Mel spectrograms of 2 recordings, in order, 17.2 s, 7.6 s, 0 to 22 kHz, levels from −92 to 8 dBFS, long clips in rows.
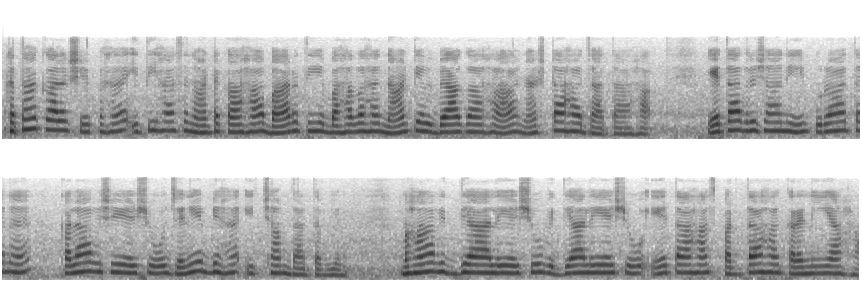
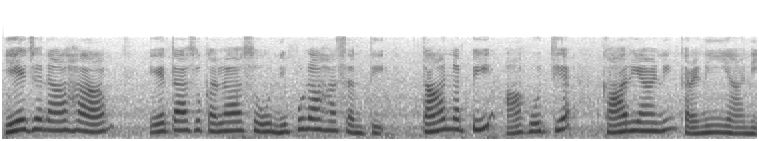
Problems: none marked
